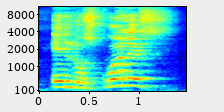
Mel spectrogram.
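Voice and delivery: slow scripture reading. Real, not acted. Preacher reads Ephesians to the congregation, slowly. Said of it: "se lo voy a leer únicamente despacio".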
